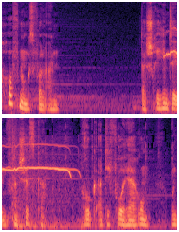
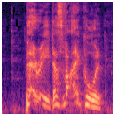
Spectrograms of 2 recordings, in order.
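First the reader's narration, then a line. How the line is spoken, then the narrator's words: Shouted. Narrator (German): schrie Roderick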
